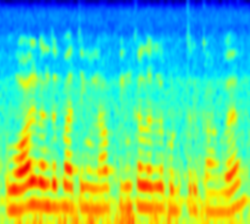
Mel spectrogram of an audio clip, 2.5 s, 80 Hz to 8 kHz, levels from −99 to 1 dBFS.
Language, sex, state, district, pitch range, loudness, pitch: Tamil, female, Tamil Nadu, Chennai, 220-250 Hz, -17 LUFS, 240 Hz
